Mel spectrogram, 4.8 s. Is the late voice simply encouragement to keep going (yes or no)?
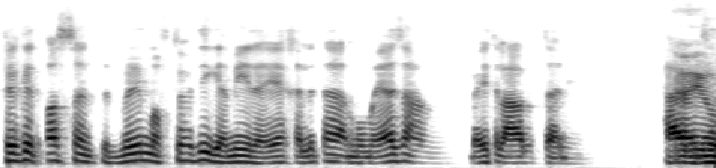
no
